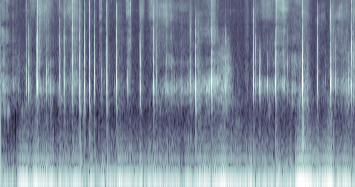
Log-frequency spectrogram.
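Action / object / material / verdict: tap / closed hardcover book with laminated cover / laminated cardboard / none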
